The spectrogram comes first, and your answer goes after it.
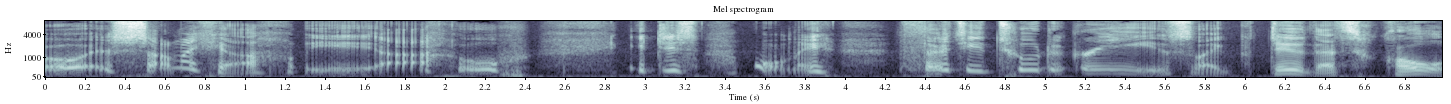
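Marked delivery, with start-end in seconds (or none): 0.0-5.7 slow, breathy, half-whispered fake German accent. Speaker can't think of a Russian impression, so keeps doing a mock German accent. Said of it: "I'll just keep doing because I can't think of a, a Russian impression".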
